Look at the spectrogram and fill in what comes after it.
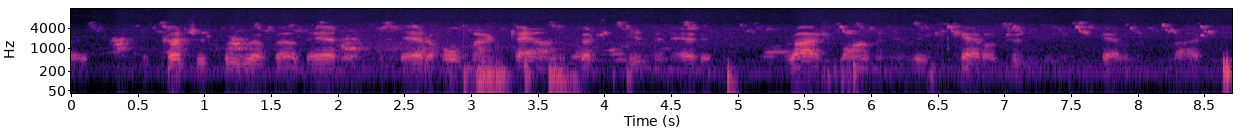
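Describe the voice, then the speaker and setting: Noticeable background noise sits under a man talking at a fairly quick pace. His loudness swings widely. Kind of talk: interview answer.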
